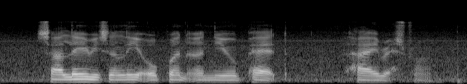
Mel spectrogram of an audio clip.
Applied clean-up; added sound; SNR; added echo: none; none; none; none.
